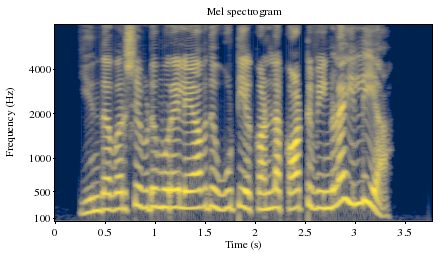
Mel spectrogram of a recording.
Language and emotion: Tamil, angry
